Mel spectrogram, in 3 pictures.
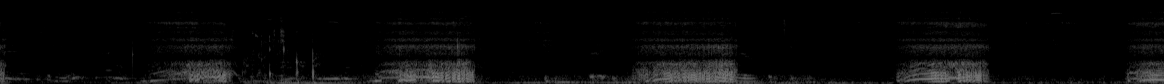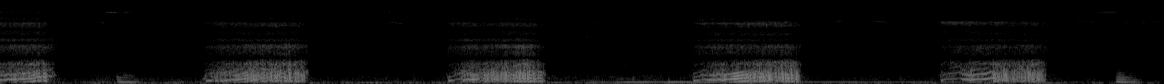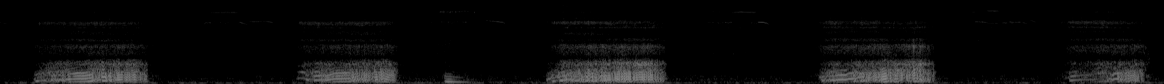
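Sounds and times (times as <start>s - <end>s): baby snoring: 1.5s - 2.8s, 3.7s - 4.9s, 5.5s - 7.6s, 8.9s - 10.0s, 11.2s - 14.8s, 16.1s - 17.2s, 18.3s - 19.9s, 21.0s - 22.2s, 23.6s - 24.9s, 26.2s - 28.0s, 28.8s - 30.0s, 31.4s - 32.7s, 33.9s - 34.9s.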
